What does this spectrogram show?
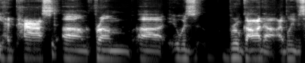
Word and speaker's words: Brugada: course, that he had passed from it was Brugada, I believe is how you pronounce it, Brugada syndrome.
